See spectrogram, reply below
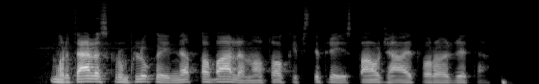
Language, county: Lithuanian, Šiauliai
